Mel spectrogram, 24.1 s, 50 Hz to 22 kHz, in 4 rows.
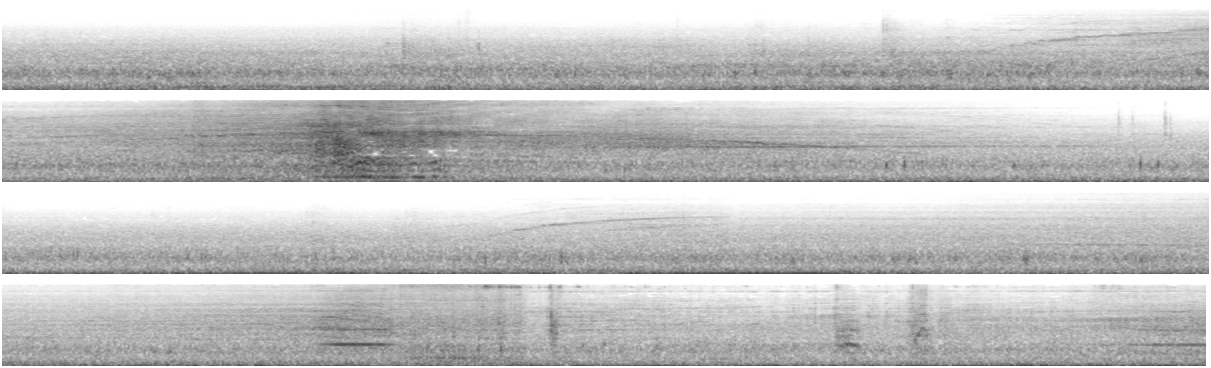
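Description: Kyosho GT2-E electric RC car driven around on asphalt, its motor whining up and down in pitch as it speeds up and slows. It is loudest as it passes close about 8 seconds in, over a steady low rumble.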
